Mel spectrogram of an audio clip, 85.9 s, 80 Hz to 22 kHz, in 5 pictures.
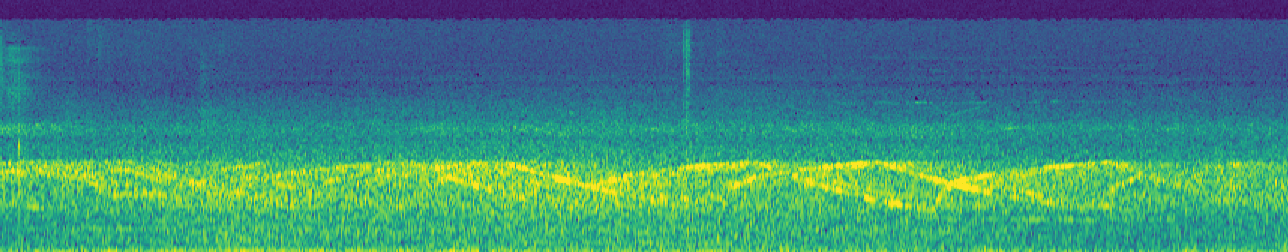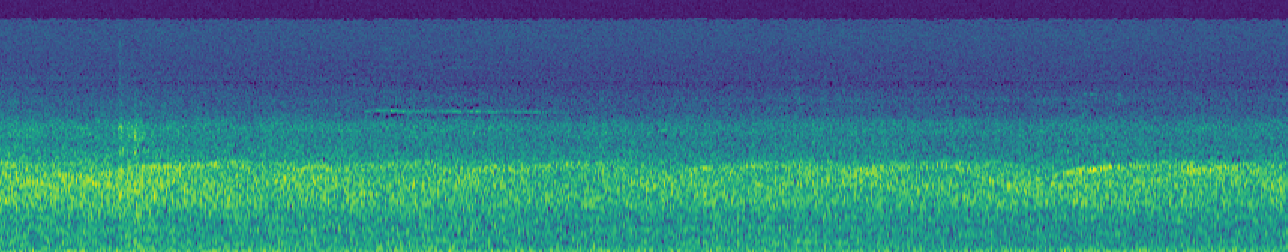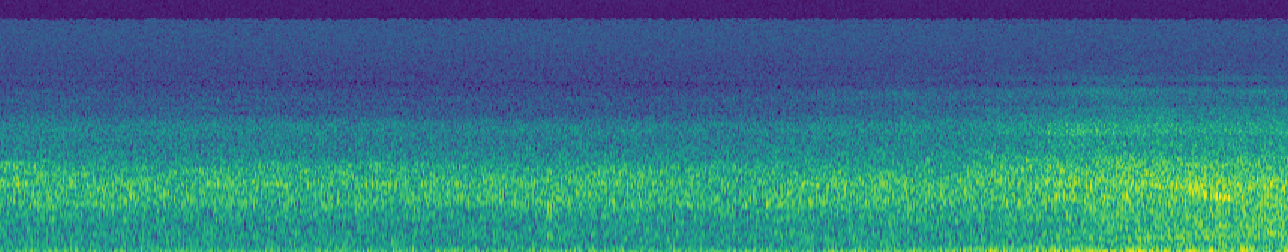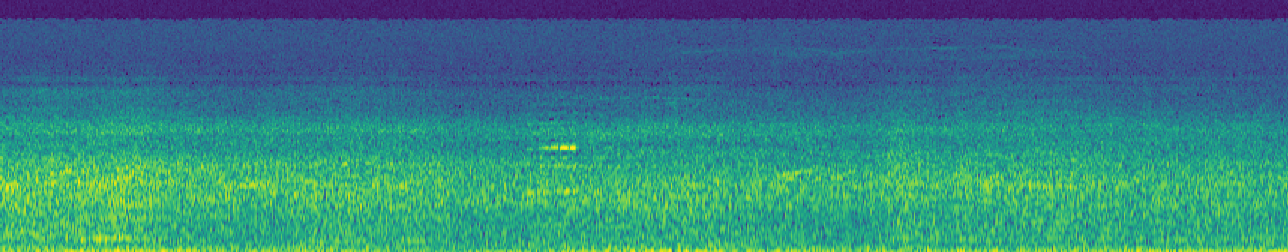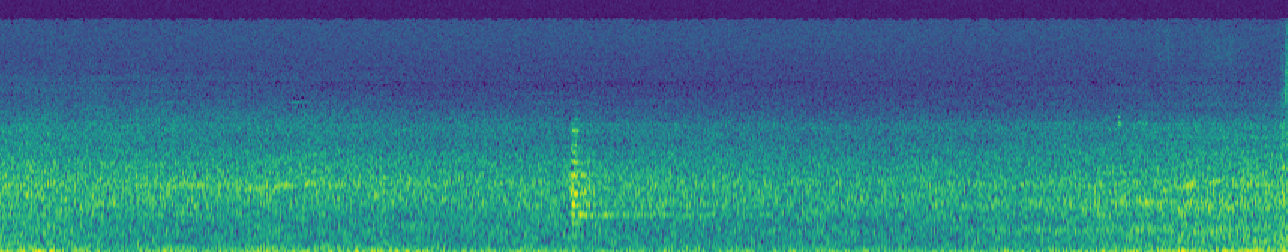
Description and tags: recorded sounds on downtown newark from 30 floors up off the street
building, cars, fire, morning, newark, police, scraper, sirens, sky, top, traffic, truck, wind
